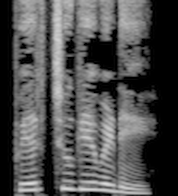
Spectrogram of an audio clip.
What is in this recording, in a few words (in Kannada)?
"ಪೆರ್ಚುಗೆವಡೆ", Kannada; percugevaḍe; = ಪೆರ್ಚುಗೆಗೊಳ್.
